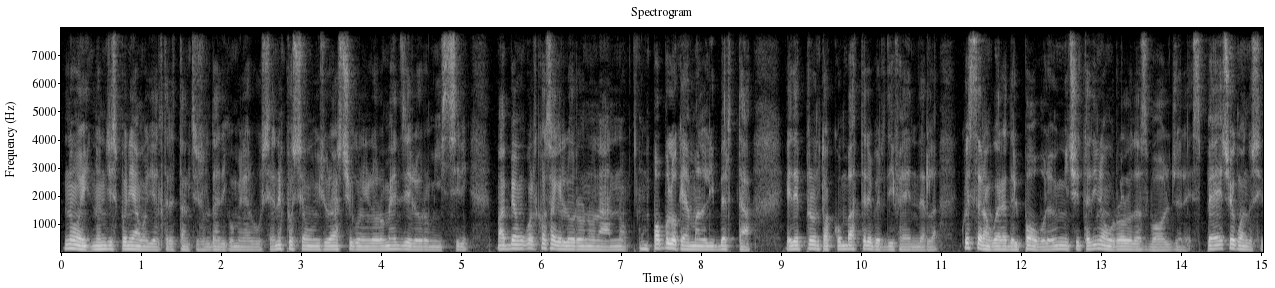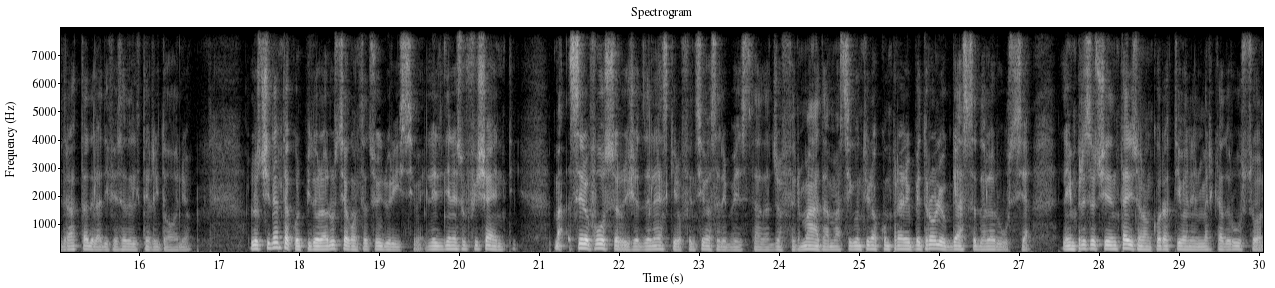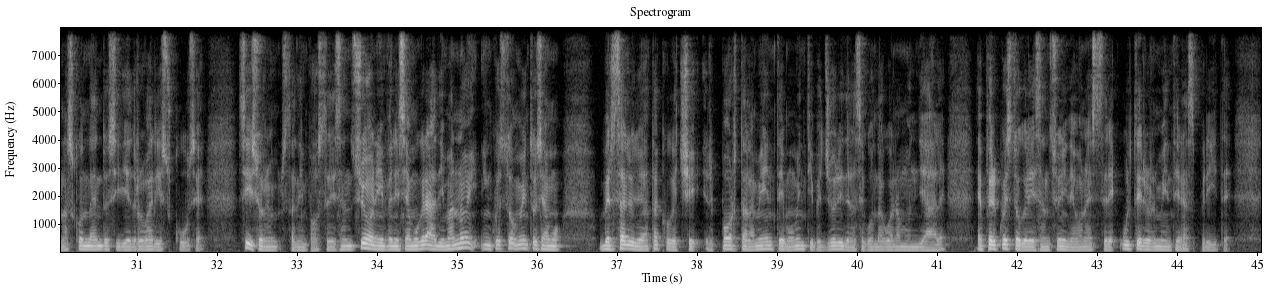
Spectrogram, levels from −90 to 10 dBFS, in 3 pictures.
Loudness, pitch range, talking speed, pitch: -19 LUFS, 105-125 Hz, 200 wpm, 115 Hz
